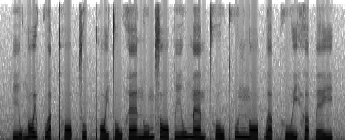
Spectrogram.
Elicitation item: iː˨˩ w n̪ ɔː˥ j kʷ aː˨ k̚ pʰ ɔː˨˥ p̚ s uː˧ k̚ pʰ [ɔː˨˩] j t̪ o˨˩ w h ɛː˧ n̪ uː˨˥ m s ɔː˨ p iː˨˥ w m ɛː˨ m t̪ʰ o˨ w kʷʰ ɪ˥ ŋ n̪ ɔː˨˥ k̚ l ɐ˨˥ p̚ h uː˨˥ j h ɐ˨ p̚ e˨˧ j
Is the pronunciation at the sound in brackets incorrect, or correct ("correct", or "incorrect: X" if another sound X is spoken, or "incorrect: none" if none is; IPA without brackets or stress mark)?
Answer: correct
